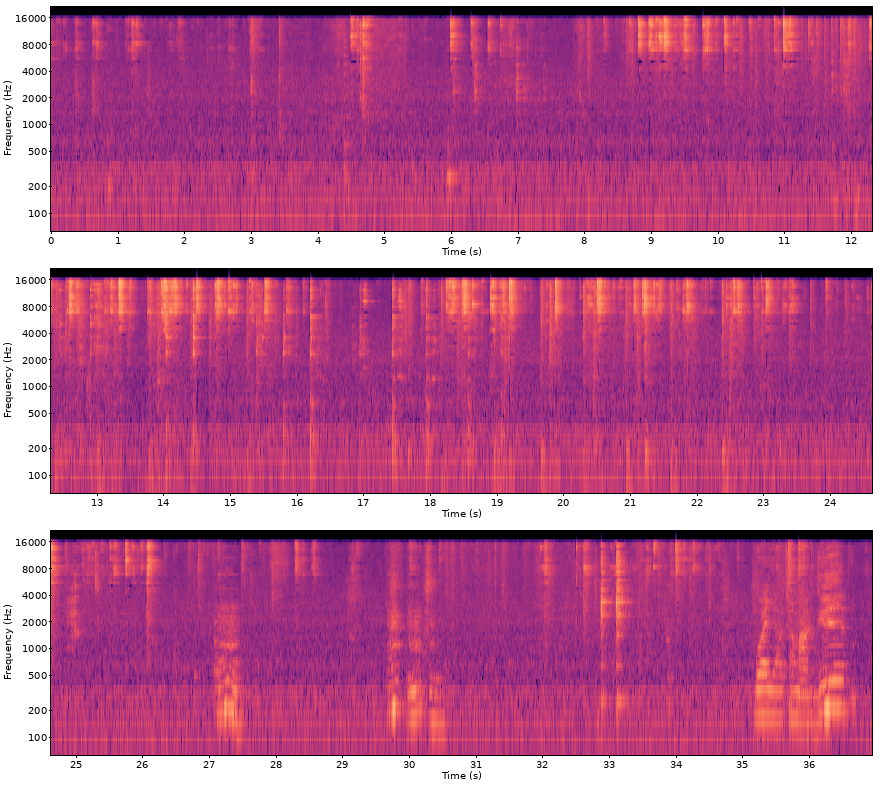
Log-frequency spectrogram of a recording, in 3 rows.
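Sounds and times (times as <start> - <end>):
forks tapping and scraping plates: 10.9 - 23.1, 32.5 - 34.2.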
